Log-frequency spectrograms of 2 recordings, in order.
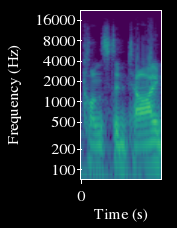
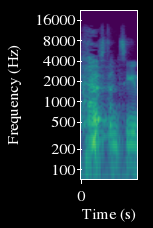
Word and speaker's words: Constantine: Yes, it is pronounced Constantine. Just look at any comic. Please stop telling me it's pronounced Constantine. It's not.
